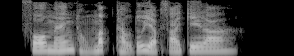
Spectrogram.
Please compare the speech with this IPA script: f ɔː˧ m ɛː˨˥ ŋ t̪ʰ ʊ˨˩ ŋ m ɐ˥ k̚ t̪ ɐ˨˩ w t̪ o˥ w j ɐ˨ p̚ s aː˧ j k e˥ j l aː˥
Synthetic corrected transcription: f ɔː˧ m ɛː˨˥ ŋ t̪ʰ ʊ˨˩ ŋ m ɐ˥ k̚ t̪ʰ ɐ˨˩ w t̪ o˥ w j ɐ˨ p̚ s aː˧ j k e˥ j l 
